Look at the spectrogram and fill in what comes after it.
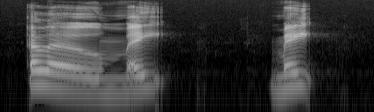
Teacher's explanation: It's kind of going up at the end. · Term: uptalk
